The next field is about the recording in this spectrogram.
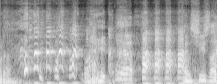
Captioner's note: laughs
